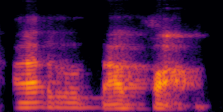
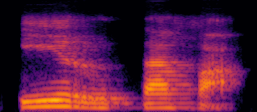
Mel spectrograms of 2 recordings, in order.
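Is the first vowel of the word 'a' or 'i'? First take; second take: a; i. First: The word begins with an 'a' vowel. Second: The word begins with an 'i' vowel. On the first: The speaker calls it wrong. "Tidak boleh bacanya artafa" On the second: The speaker calls it right. "Jadi bacanya irtafa"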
